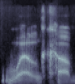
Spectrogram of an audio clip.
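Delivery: deep, slow haunted house host; low sinister welcome to the mansion; spooky ghost host. Retold or imitated. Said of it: "the voices that you just provided".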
